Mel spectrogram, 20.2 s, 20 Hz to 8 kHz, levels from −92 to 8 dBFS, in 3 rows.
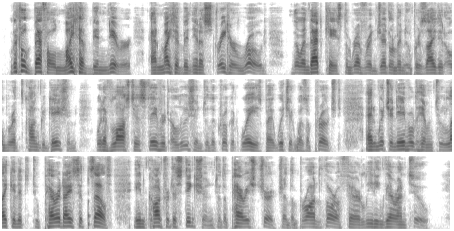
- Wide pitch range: No, average, 3.6 semitones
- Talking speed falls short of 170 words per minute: No, average, 185 wpm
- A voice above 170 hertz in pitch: No, low, 125 Hz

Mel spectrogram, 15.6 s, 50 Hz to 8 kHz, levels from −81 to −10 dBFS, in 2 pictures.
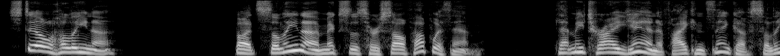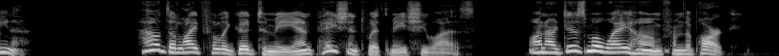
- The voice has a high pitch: No, medium, 155 Hz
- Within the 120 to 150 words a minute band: Yes, average, 145 wpm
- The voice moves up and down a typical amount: No, wide, 6.9 semitones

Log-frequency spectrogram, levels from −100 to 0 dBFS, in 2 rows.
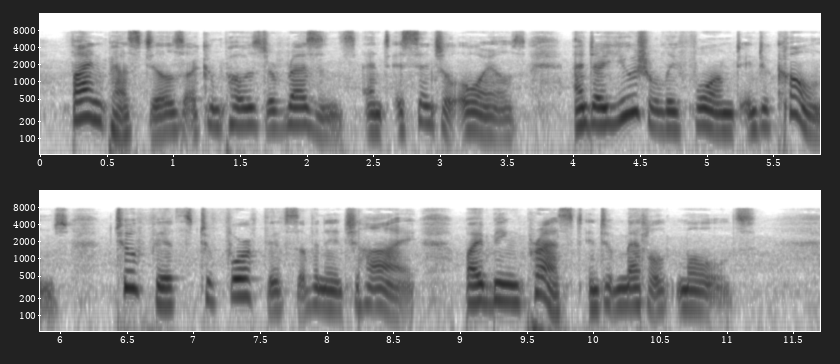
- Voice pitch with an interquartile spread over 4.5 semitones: No, average, 4.2 semitones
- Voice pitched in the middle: Yes, medium, 155 Hz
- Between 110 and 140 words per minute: No, average, 155 wpm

